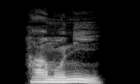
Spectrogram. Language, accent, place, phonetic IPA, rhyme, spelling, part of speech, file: German, Germany, Berlin, [ˌhaʁmoˈniː], -iː, Harmonie, noun, De-Harmonie.ogg
- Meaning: harmony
